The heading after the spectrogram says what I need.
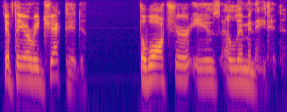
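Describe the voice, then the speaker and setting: A man playing a formal, guarded cursed warrior in an audio drama table read, speaking courteously in measured, deliberate phrases. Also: fairly high pitch, a bit bright, dry recording, natural voice. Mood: grave, explanatory.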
